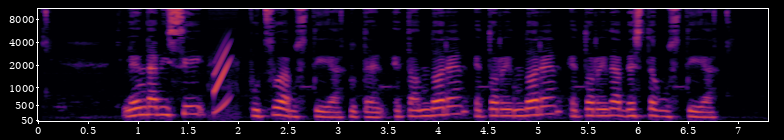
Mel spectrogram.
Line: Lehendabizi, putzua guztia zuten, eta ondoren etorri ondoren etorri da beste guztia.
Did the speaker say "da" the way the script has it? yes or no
yes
